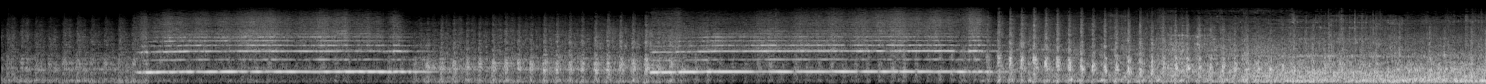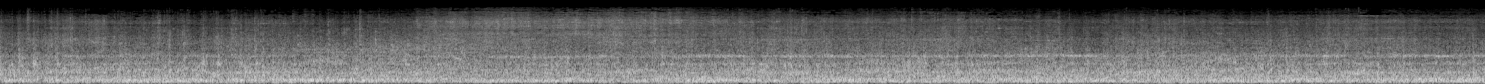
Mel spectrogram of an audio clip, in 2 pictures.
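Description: A 15-inch-gauge Romney, Hythe & Dymchurch Railway steam locomotive sounds two long whistle blasts. Then the train passes: a quick rapid clatter about ten seconds in, followed by a long rake of carriages rolling past with a clickety-clack over the rail joints and a faint squeal.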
